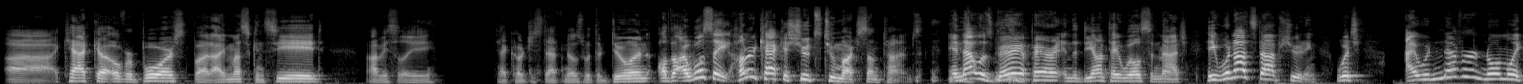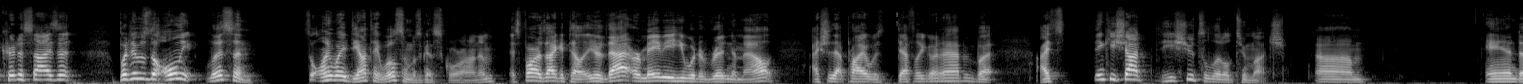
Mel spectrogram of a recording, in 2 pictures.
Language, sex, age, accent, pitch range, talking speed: English, male, 30-49, American, 120-175 Hz, 205 wpm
